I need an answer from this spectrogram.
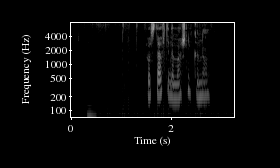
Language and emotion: Russian, neutral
